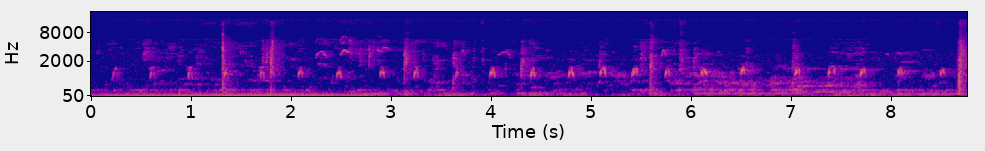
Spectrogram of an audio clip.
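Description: Newly hatched ducklings peeping in a steady run of short calls, about three a second, with a few sharp clicks.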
